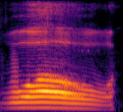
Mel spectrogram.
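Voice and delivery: loud, drawn-out whoa; shocked exclamation; surprised. Real, not acted. Surprised at never seen it.

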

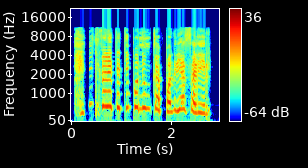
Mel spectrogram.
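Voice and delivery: imitating her young self, high and disgusted; girlish disgust. Girl rejecting the boy with the runny nose, high mock disgust. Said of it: "le dije".

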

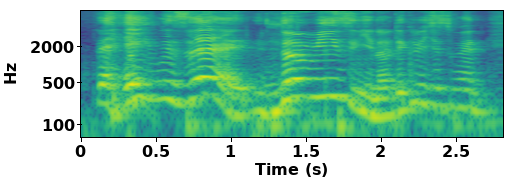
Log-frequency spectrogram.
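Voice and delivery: ordinary talk, nothing marked

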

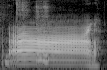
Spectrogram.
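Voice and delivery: loud, high comic bawl; Ray Romano. Acted. Doing his favorite impression to annoy wife, loud bawl. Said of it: "is Ray Romano".

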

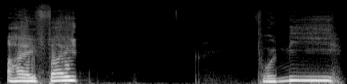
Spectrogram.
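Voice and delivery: loud, high-pitched mock roar; screaming imitation. Fan acting out boxer's scream to the crowd, loud imitation. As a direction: belt it out like a boxer defying the crowd. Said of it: "screams it into the crowd".

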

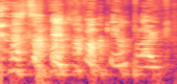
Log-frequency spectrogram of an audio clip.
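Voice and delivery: high-pitched, breaking up with laughter; real helpless giggle while telling it; laughing. Real, not acted. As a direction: squeeze the words out through a laugh. Cracks up at own story.

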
